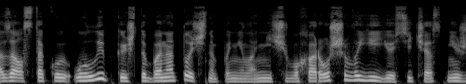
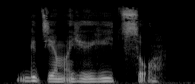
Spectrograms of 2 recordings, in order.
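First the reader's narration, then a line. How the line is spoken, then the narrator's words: Hushed hiss. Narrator (Russian): Прошипел ей в лицо так, чтобы нас никто не услышал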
